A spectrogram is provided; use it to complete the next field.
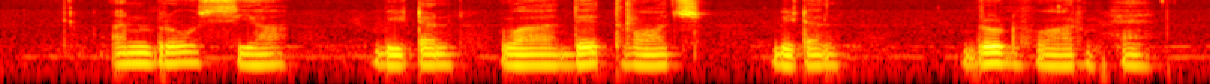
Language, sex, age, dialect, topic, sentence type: Hindi, female, 18-24, Hindustani Malvi Khadi Boli, agriculture, statement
